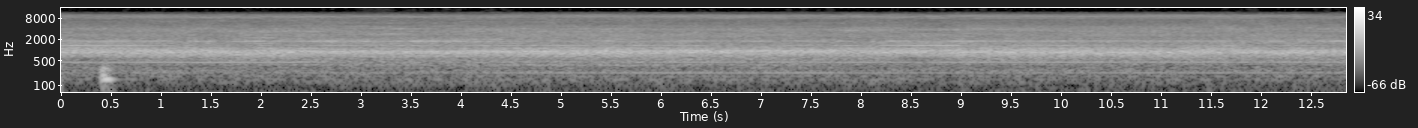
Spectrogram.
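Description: Electric heat gun running on low, a steady blowing hiss with a faint motor hum, passed over freshly poured epoxy resin to burst surface bubbles.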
